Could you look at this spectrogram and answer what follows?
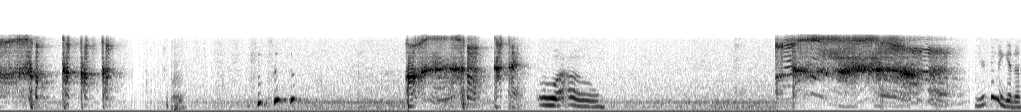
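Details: Infant makes short deliberate fake coughs between high squeals and playful vocal sounds; voluntary fake cough.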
